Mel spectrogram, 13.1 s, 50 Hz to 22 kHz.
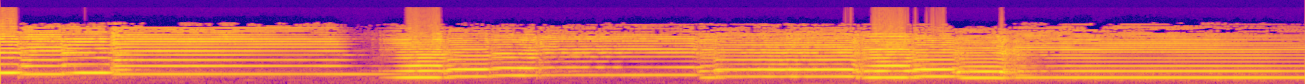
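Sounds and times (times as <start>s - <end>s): violin playing hymn melody: 0.0s - 13.0s.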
